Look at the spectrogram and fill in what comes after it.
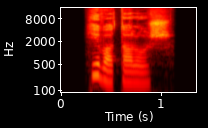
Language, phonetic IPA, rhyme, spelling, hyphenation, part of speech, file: Hungarian, [ˈhivɒtɒloʃ], -oʃ, hivatalos, hi‧va‧ta‧los, adjective, Hu-hivatalos.ogg
- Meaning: 1. official (authorized by a proper authority) 2. formal, businesslike 3. invited (to something: -ra/-re)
